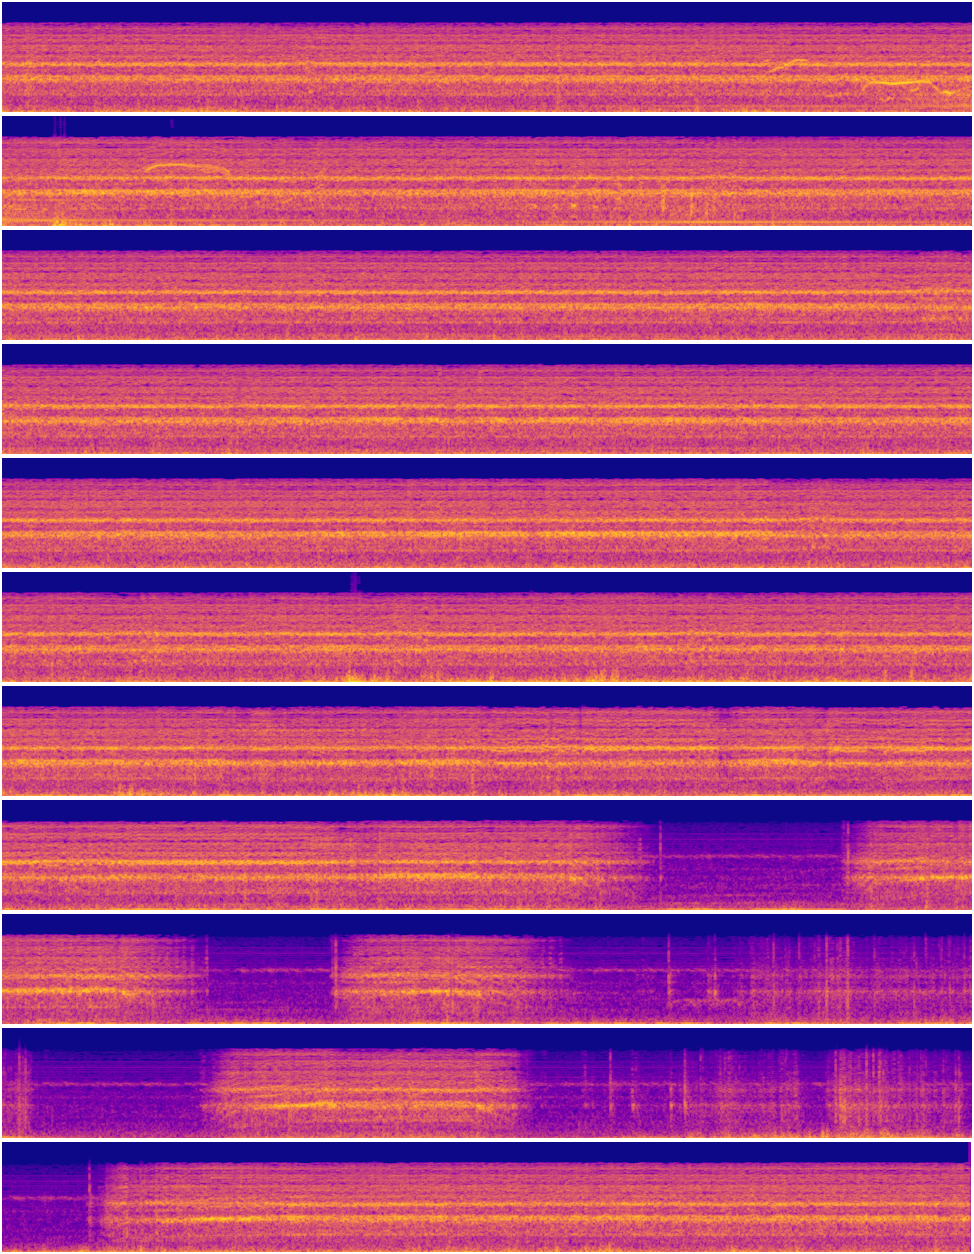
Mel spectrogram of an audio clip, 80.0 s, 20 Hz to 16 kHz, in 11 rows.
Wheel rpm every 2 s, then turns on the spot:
160, 160, 160, 160, 160, 160, 160, 160, 160, 160, 160, 160, 160, 160, 160, 160, 160, 160, 160, 160, 160, 160, 160, 160, 160, 160, 160, 110, 30, 100, 60, 0, 10, 50, 90, 10, 40, 160, 160, 160.
64-66 70-72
